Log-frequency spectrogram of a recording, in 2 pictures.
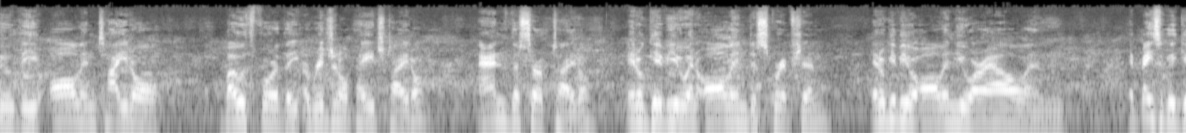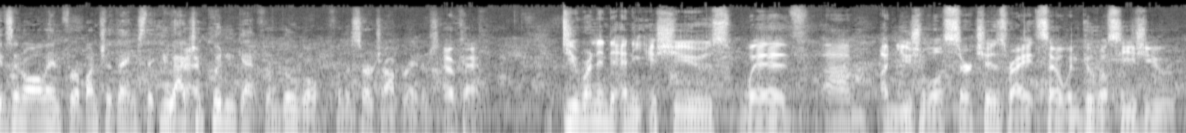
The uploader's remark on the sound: Live at FinCon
